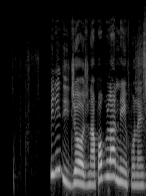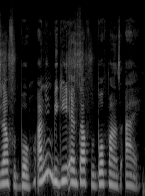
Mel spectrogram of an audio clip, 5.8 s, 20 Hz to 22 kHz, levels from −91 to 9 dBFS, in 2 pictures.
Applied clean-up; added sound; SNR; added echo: neural mask model RNNoise.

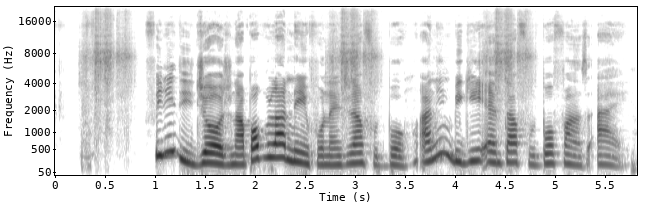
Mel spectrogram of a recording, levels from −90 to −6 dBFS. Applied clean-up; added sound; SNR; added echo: none; Rattle; 16 dB; none.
